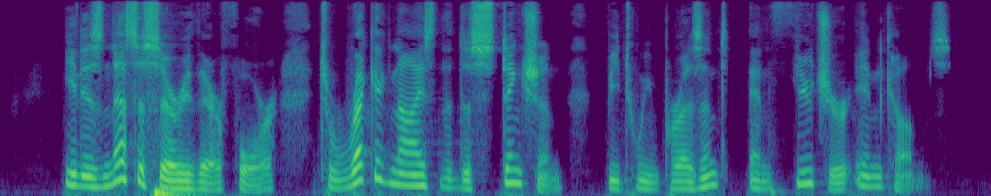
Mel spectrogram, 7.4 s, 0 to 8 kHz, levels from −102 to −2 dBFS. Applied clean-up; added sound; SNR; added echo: none; none; none; none.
